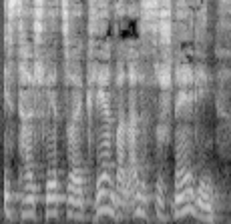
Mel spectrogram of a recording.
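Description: A man voicing a flustered, defensive young man who talks insistently, pitched well above his own voice. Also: a little fast, creaky.

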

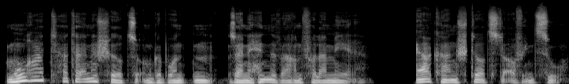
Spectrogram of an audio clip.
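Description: A man narrating a novel in an audiobook reading, with steady, measured storytelling and a husky voice. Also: low-pitched, no echo, clean studio sound.

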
